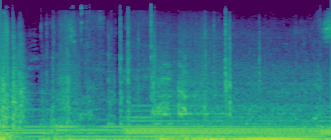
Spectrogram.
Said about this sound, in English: We packed into her truck, and she started slowly down the dirt road leading to the Hermitage.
